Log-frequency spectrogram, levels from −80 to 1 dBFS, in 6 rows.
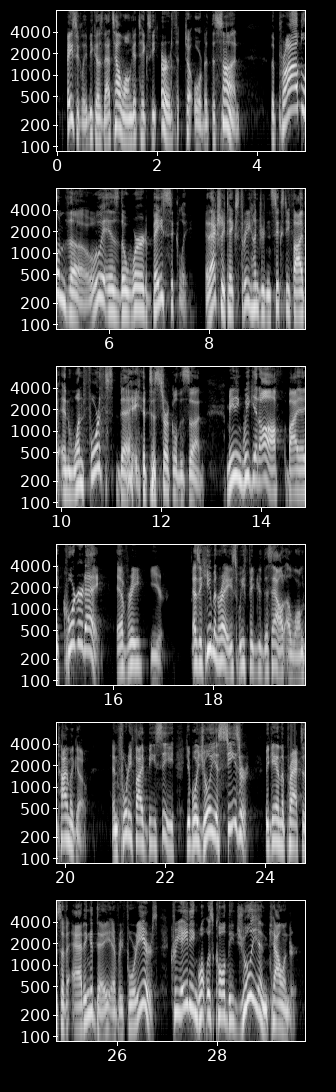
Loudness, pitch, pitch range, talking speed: -16 LUFS, 170 Hz, 145-215 Hz, 155 wpm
